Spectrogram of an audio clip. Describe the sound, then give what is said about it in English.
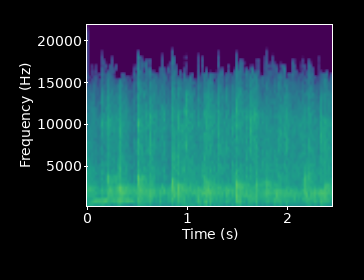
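An audience claps steadily, a dense wash of many hands with sharp repeated hits, fairly loud and continuous with no one speaking over it. “Well, if you're going to clap, go ahead and clap your hands and come on.”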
